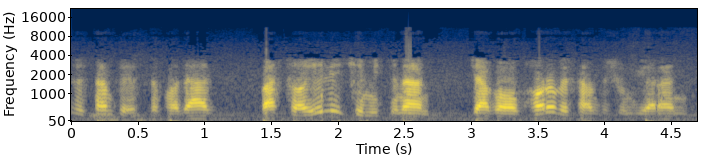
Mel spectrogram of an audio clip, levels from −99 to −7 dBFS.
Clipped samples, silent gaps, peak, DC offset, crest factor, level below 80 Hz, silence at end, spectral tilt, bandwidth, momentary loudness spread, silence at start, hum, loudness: under 0.1%; none; 0 dBFS; under 0.1%; 18 dB; -50 dBFS; 0.15 s; -5 dB/octave; 6.6 kHz; 12 LU; 0 s; none; -18 LUFS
